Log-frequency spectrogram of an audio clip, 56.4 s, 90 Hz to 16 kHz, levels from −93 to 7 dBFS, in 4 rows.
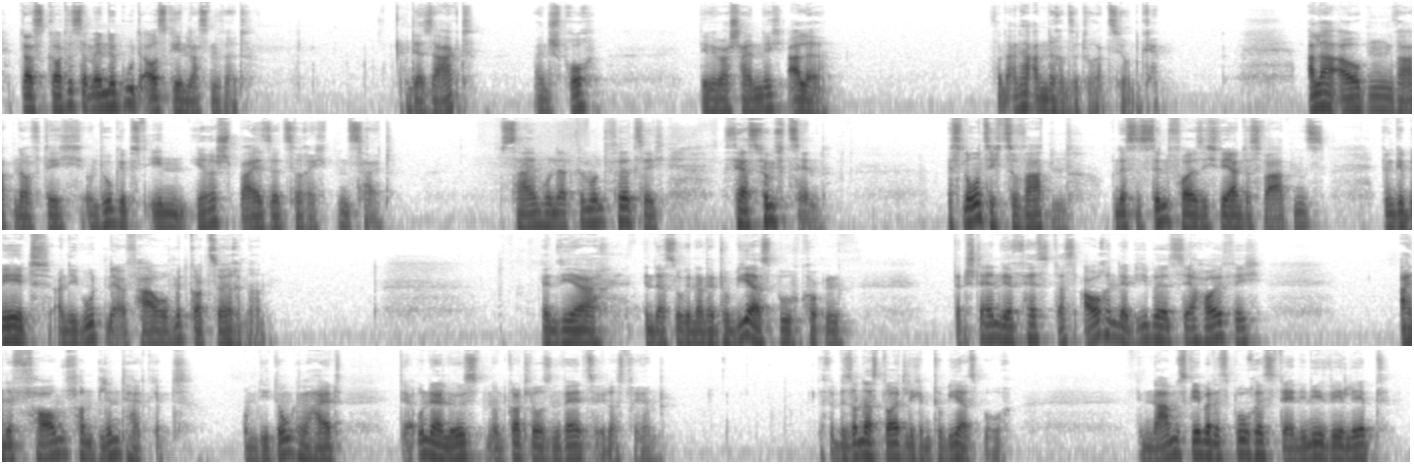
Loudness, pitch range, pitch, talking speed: -25 LUFS, 90-105 Hz, 95 Hz, 120 wpm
